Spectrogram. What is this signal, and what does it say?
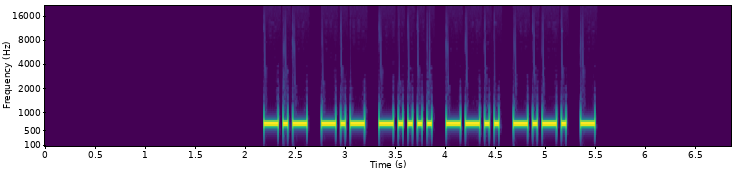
Morse code, heard as a keyed tone, about 25 wpm, 700 Hz. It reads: KK6ZCT
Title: USA Call Signs - 6 Characters - Repeated 3x - 25wpm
